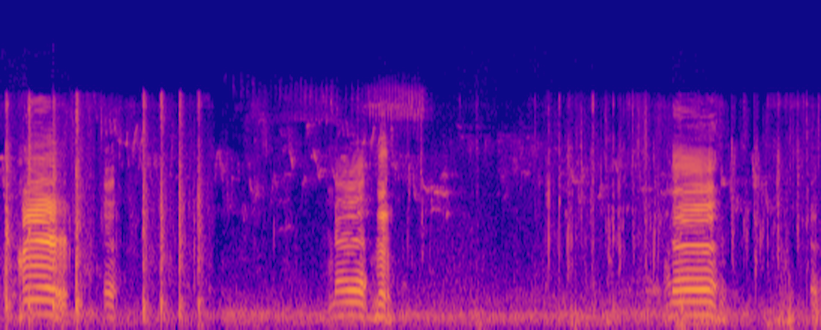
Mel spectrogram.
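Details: Cow mooing, described as a funny sound: three short harmonic-rich moos spaced several seconds apart, each under a second, with faint clicks and low background rumble between them.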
